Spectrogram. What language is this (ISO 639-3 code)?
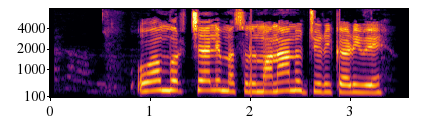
pus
